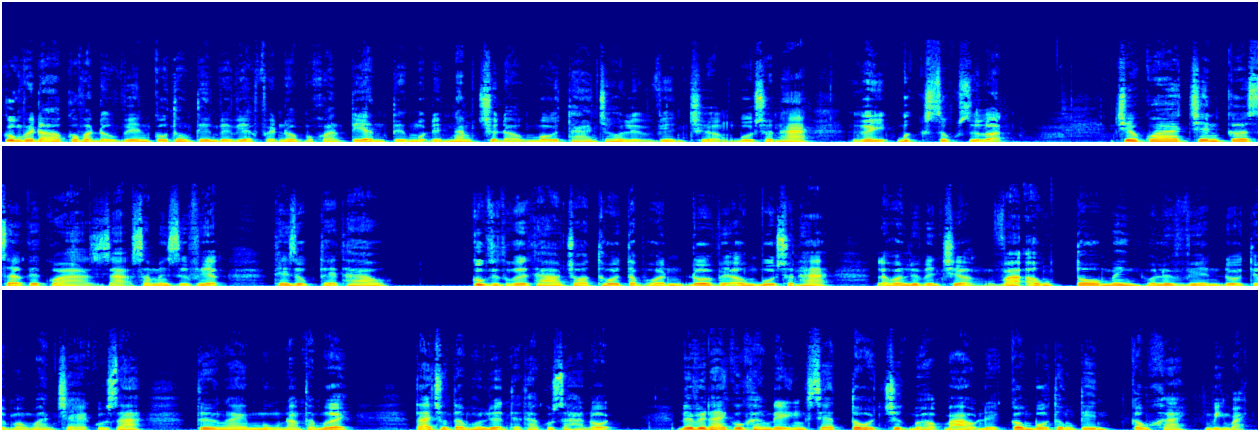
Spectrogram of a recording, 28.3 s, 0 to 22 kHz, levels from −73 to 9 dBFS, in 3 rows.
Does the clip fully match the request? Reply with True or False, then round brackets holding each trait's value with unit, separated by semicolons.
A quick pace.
True (265 wpm)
